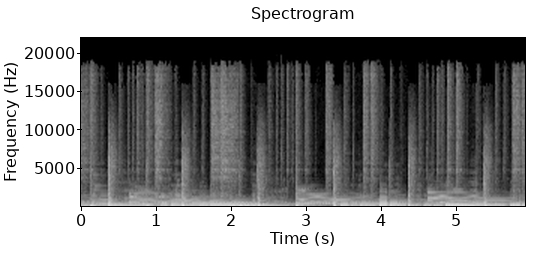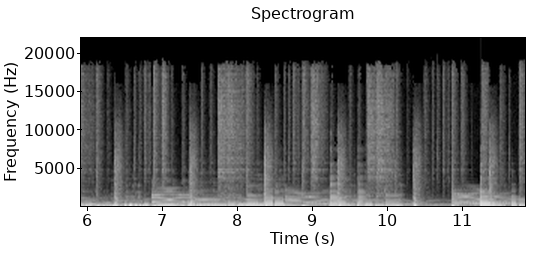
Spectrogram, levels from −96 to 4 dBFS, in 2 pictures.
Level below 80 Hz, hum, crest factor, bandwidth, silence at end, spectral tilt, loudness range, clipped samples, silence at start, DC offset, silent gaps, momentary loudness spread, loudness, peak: -24 dBFS; none; 18 dB; 19.5 kHz; 0 s; -7 dB/octave; 3 LU; under 0.1%; 0 s; under 0.1%; none; 8 LU; -19 LUFS; 0 dBFS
